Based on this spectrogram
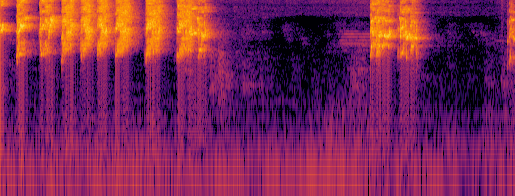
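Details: Lovebirds, a breeding pair, chirping: a burst of shrill, harsh chirps repeated rapidly for two seconds, a pause with only a low hum, then another short harsh burst.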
